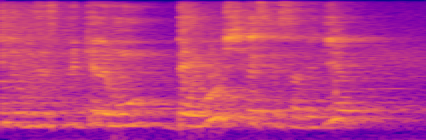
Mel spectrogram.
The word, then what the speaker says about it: Deus: Deus, on dit Deus en français parce que vous prononcez mal. Nous, les portugais qui avons la lusophonie, on parle Deus.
